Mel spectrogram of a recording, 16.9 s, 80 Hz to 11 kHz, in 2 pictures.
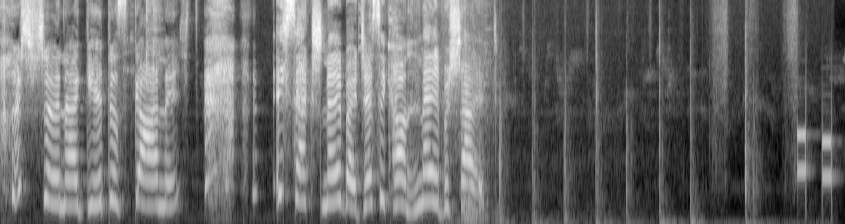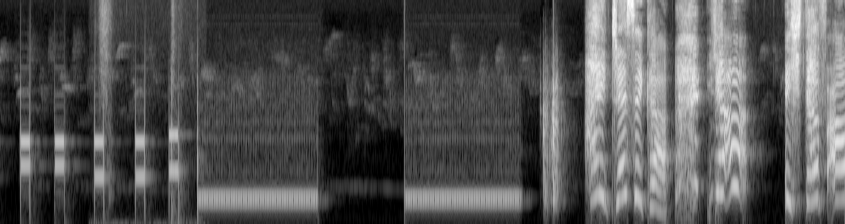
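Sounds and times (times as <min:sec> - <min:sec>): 
speech: 0:00.2 - 0:05.1, 0:14.5 - 0:16.8
electronic phone keypad beeps from dialing: 0:08.0 - 0:10.6
telephone dial or ringing tone: 0:09.8 - 0:11.7, 0:12.5 - 0:13.8.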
